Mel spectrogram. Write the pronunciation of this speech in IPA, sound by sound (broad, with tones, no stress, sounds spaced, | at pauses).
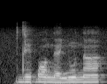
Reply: d e˦ ɓ ɔ˦ n ɛ˨ ɲ ũ˧ n ã˦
